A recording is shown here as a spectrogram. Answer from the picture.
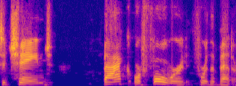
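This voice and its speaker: In a normal speaking voice, a woman with an American accent talks at a fairly slow pace with ordinary pitch variation, in a dry, close sound with no echo. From United States. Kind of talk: interview.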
